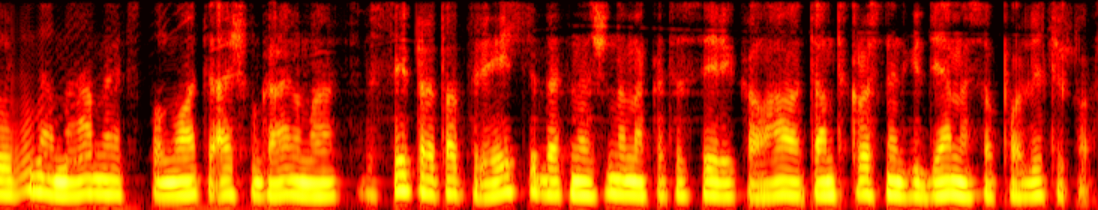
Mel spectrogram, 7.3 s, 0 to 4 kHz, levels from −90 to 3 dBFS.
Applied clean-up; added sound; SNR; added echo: neural mask model DeepFilterNet 3.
